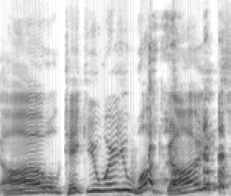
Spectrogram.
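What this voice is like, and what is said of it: Ridiculous put-on character accent. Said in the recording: “talks in this ridiculous accent.”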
